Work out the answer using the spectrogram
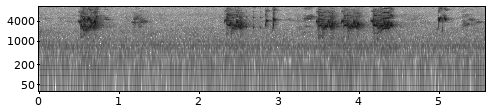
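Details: Lovebirds at play chirp in harsh, rasping bursts: one call, a pause, then a rapid cluster of four or five scratchy chirps in close succession.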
